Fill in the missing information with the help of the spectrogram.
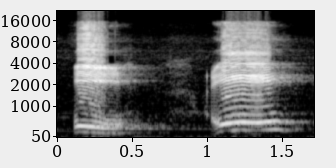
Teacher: जीव आगे बढ़ रही है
